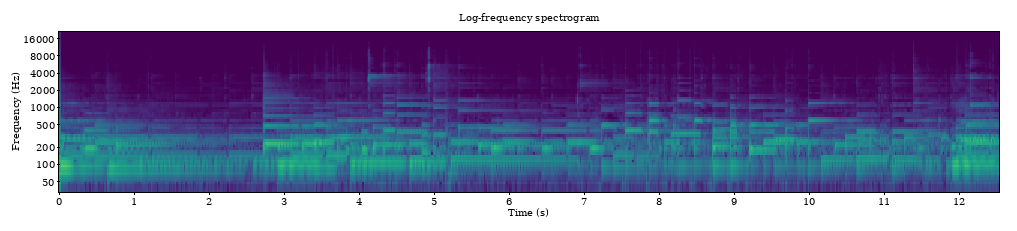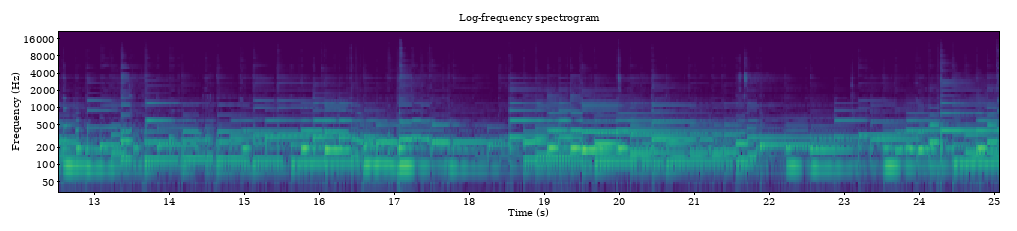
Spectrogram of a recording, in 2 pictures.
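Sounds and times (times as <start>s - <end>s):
fingerstyle acoustic guitar: 0.0s - 25.0s.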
